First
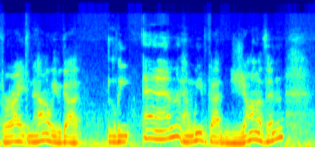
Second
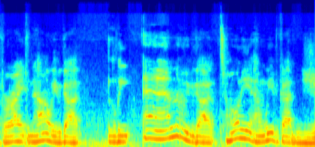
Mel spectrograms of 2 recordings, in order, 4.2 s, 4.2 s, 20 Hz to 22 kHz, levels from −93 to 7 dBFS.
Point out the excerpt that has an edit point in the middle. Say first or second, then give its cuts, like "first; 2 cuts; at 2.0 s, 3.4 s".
first; 1 cut; at 2.4 s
